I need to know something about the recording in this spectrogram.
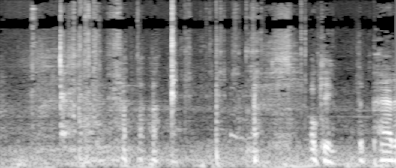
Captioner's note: laughs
